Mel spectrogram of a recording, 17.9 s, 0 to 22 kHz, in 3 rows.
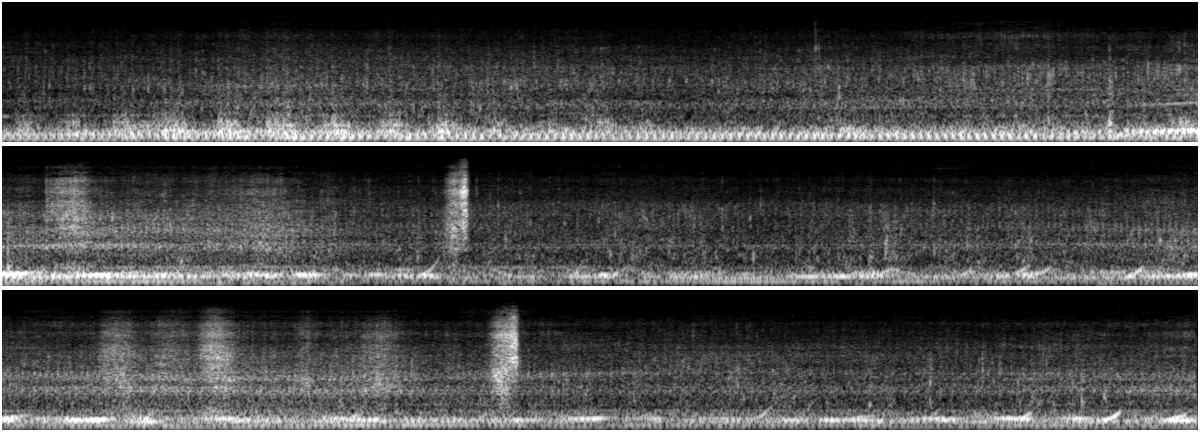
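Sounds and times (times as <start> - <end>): boat motor running: 0.0 - 17.9
short hiss: 12.5 - 14.6.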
